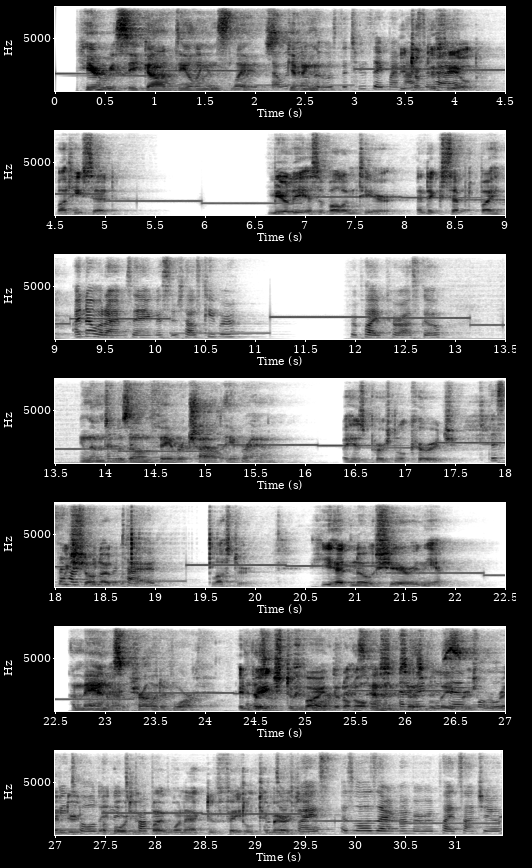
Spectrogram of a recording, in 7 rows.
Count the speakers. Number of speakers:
3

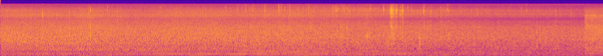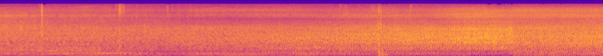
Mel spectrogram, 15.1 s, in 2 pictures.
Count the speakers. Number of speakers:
0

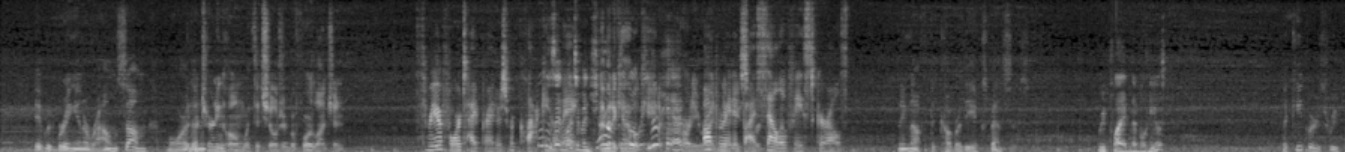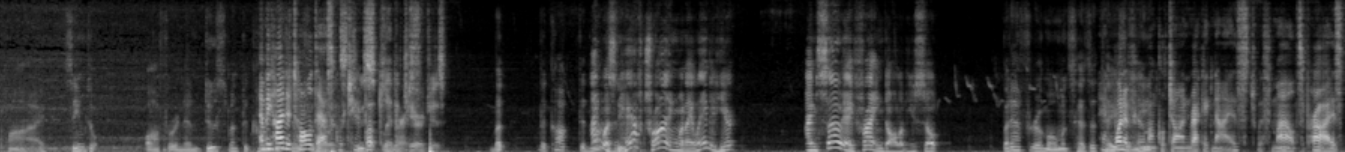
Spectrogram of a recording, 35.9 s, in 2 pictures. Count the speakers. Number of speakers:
4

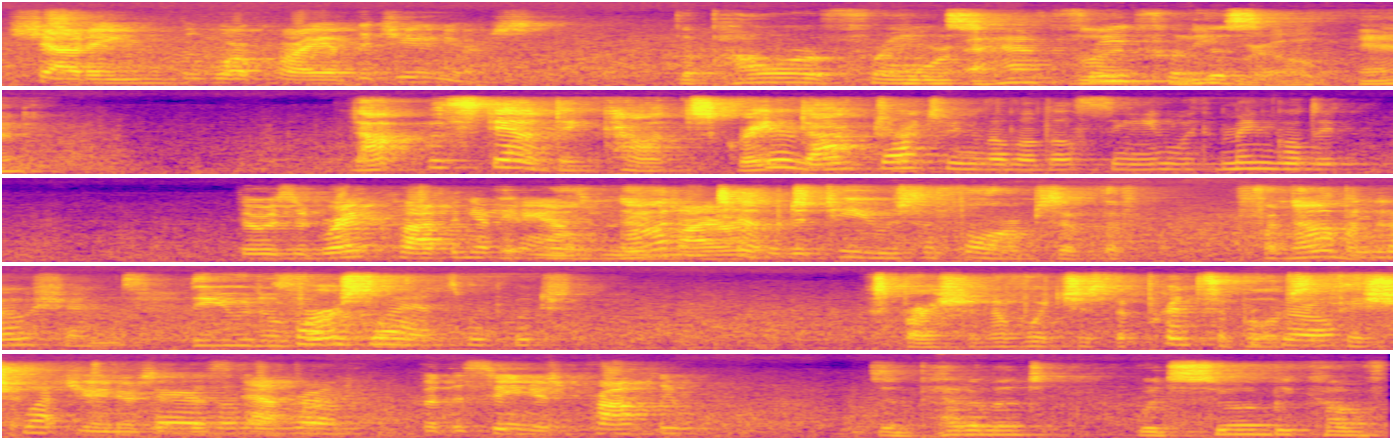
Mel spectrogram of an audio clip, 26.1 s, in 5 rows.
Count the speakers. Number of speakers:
5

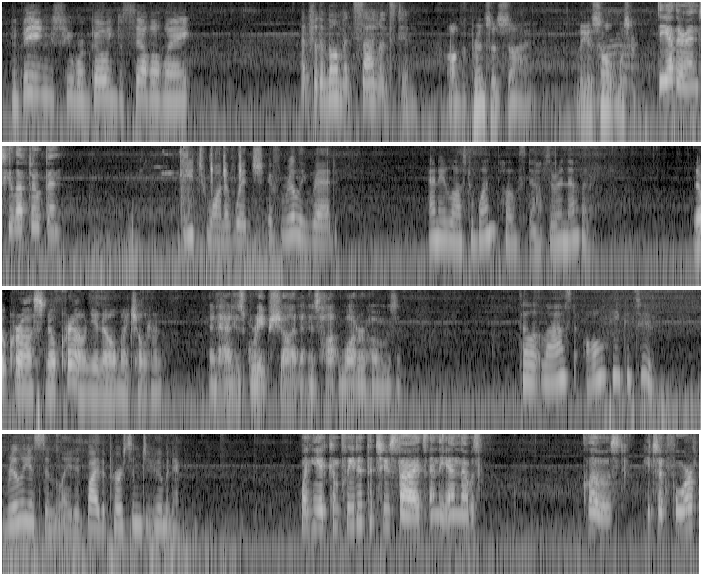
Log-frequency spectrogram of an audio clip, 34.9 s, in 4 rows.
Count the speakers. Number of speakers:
8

